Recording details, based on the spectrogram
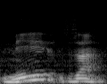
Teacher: Qual é a sílaba tônica em mesa? É o me, né?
